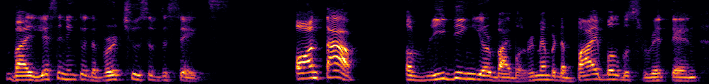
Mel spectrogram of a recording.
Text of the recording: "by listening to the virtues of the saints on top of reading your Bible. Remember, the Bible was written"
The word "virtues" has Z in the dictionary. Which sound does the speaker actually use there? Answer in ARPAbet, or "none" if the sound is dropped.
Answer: S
